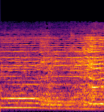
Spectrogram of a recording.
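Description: Live Carnatic music with violin: a long held melodic note that steps to a new pitch about a second in, with a slide near the end.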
